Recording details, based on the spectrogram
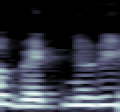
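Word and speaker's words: veterinary: आपने ये सुना होगा वेटनरी डॉक्टर ठीक है स्पेलिंग देख लीजिए वेटनरी डॉक्टर बोलते हैं स्पेलिंग लेकिन यह है वेटरिनरी इस तरीके से स्पेलिंग होती है हम बोलते हैं वेटनरी डॉक्टर जो पशु के चिकित्सक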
